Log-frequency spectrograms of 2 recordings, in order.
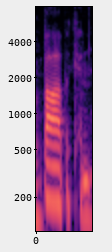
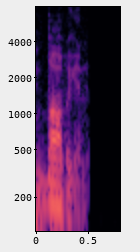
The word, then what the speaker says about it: Barbican: Did I say it wrong? Barbican? – Barbican. – Barbican.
